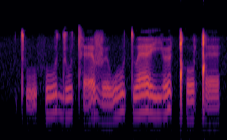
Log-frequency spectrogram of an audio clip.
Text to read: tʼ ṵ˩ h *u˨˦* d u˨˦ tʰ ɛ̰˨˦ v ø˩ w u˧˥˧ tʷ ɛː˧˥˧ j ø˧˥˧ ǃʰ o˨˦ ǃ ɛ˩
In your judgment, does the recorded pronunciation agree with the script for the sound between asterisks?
yes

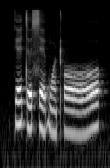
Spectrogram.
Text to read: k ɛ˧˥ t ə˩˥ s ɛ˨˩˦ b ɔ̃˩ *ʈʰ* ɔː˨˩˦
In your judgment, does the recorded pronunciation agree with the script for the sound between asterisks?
yes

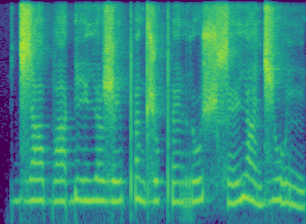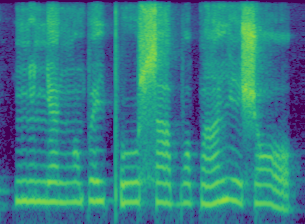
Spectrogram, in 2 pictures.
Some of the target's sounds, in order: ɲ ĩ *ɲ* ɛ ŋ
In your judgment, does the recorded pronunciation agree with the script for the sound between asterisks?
yes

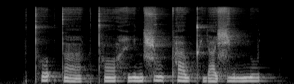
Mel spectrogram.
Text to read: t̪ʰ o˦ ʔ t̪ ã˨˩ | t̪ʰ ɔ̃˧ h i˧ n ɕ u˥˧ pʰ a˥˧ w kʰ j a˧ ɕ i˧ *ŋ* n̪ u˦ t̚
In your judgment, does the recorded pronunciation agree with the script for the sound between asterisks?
no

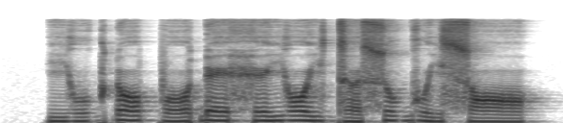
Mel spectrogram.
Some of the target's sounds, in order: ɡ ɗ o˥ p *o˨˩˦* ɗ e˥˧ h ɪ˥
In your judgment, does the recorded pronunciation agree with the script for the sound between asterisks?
no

